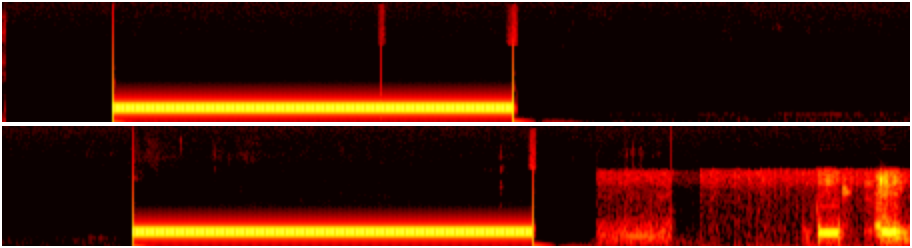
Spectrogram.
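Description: A telephone line tone sounds for an incoming call: two long steady single-pitch tones of about two seconds each, separated by silence, followed by a few brief irregular bursts.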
